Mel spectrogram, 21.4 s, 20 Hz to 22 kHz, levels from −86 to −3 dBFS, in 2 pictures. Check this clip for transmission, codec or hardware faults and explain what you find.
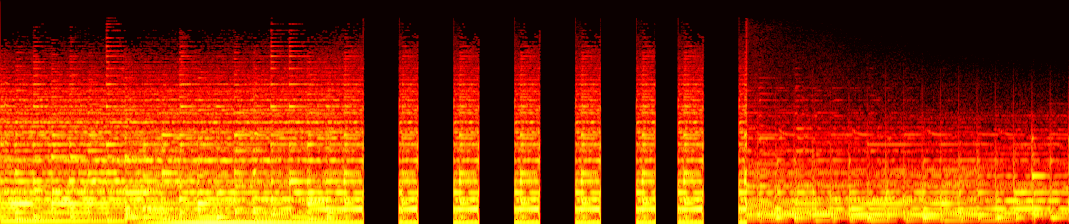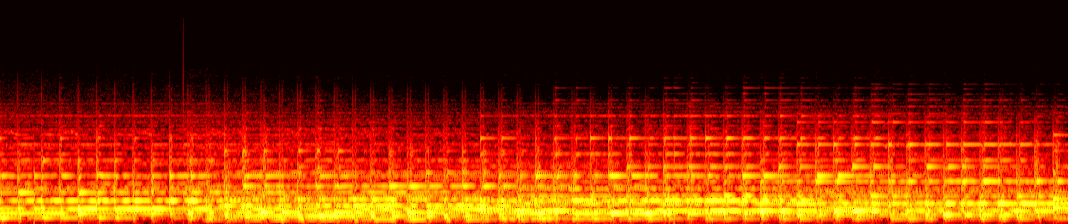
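Three kinds of fault are present: a stalling stutter, skipped compressed frames, and a doubled audio track.

From 3.63 to 7.46 s, a stutter with silent gaps: the stream likely stalled, replaying a 0.25 s fragment six times, each followed by 0.36 s of digital silence, every 0.61 s.

At 6.54, 11.02 and 17.42 s, compressed frames were skipped, so the audio jumps ahead. The jumps are roughly 200, 150 and 150 ms, consistent with 32 ms frames.

From 12.52 s to the end, a doubled audio track appears, probably from a second, slower capture path. A full-band copy at about equal level trails roughly 0.2 s behind, entering abruptly.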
